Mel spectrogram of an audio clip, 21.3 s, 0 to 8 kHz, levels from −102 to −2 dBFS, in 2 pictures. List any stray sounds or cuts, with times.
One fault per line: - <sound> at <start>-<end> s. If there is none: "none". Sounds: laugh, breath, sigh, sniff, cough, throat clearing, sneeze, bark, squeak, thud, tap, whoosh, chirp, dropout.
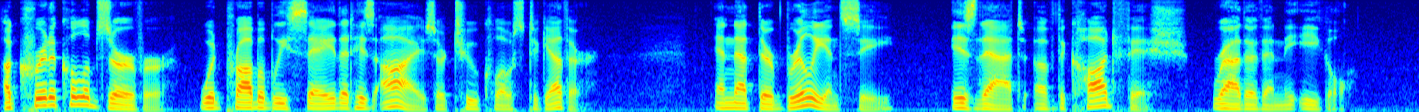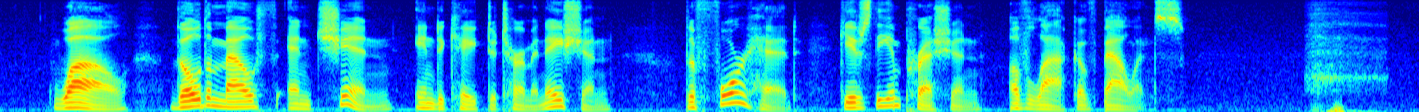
- breath at 20.4-21.1 s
